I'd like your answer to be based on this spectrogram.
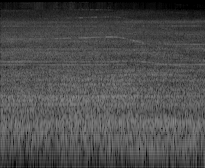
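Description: An airliner jet engine spools up, giving a steady, dense roar with a thin high whine on top that holds throughout, with no talk over it.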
